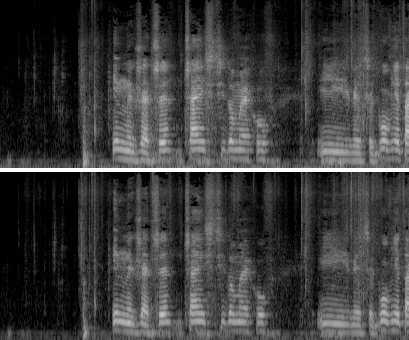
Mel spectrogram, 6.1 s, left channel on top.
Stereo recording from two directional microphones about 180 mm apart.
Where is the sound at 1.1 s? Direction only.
55° right (ahead or behind).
